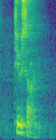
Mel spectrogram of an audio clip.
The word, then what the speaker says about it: Tucson: How do you pronounce that? Sonoran? Is that? No, Oh, Tucson. the city. Tucson.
